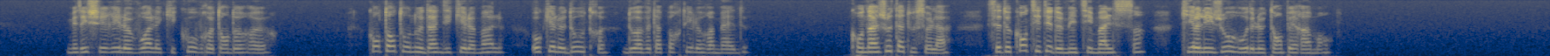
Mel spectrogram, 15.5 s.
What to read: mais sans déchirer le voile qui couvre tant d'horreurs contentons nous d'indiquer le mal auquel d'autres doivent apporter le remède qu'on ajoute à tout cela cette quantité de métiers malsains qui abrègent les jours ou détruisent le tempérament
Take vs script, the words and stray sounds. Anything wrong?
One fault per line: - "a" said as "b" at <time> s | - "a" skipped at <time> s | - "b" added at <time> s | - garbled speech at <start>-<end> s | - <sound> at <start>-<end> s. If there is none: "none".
- "sans" skipped at 0.8 s
- "abrègent" skipped at 12.0 s
- "détruisent" skipped at 12.5 s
